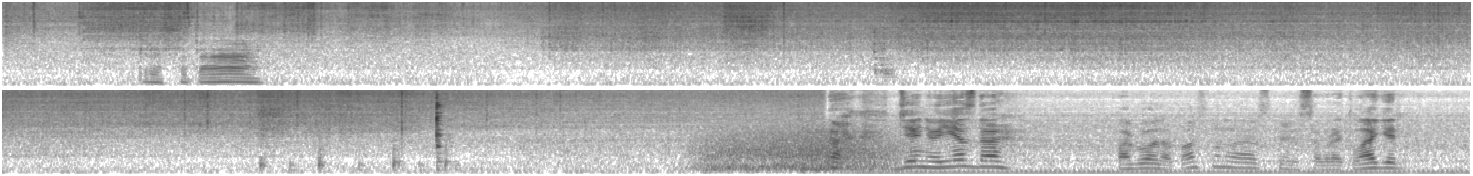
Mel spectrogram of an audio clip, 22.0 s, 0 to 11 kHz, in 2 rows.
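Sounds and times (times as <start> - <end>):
food sizzling in hot oil: 0.0 - 16.0.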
